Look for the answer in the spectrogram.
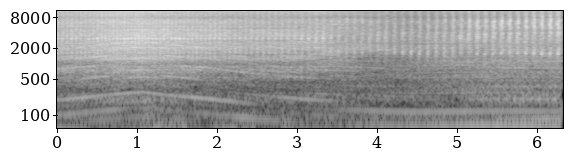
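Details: Porsche 986 Boxster 2.7 flat-six at idle: recently developed light regular ticking, about three ticks per second, over the engine note.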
